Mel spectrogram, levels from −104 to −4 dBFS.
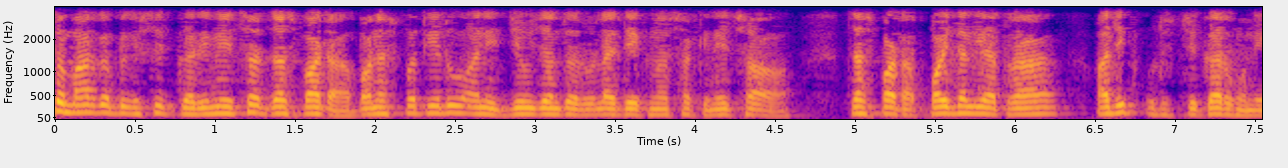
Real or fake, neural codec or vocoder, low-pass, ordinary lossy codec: real; none; 3.6 kHz; Opus, 24 kbps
